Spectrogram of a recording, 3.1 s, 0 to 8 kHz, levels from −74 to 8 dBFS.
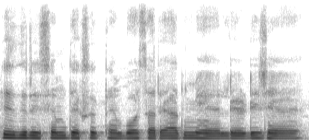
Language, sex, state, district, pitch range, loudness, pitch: Hindi, male, Jharkhand, Garhwa, 140-150 Hz, -14 LUFS, 145 Hz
